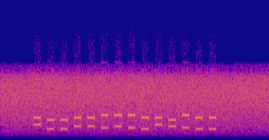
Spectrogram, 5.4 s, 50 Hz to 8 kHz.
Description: DTMF, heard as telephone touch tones, dialled by machine, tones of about 140 ms, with phone line noise. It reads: 01188696207622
